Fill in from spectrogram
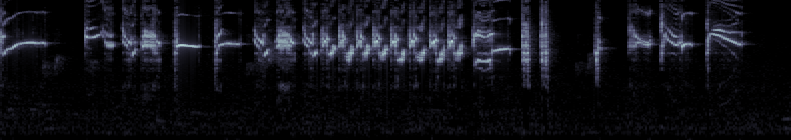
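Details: Eurasian siskin song: a fast, continuous run of high twittering and buzzy trilled notes mixed with rising whistles, lasting about eight seconds with brief pauses.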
